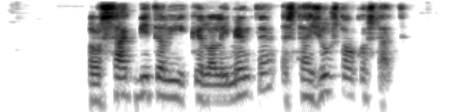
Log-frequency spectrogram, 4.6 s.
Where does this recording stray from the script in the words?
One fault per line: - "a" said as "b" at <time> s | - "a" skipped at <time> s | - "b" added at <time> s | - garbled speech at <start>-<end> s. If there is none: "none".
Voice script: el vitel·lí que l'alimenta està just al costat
- "sac" added at 1.1 s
